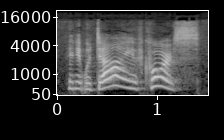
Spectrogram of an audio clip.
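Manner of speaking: high, thin little insect voice; a tiny gnat piping up to Alice. A narrator's reading. Gnat telling Alice where to look, high and thin.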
